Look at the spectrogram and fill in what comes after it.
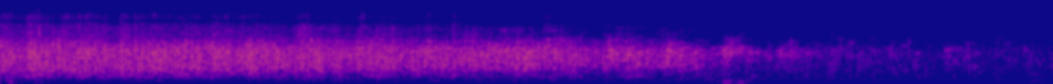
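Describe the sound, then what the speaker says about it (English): An audience at a physician assistants' induction ceremony claps steadily, a broad wash of many hands that gradually thins and fades out near the end. "you can clap"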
